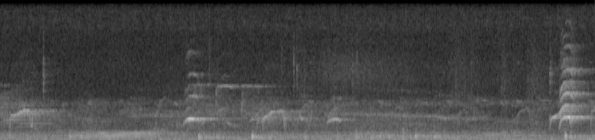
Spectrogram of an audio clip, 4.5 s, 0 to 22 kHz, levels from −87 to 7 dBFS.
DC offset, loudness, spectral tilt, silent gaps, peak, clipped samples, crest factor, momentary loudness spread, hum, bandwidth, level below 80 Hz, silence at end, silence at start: under 0.1%; -30 LUFS; -2.5 dB/octave; none; -10 dBFS; under 0.1%; 22 dB; 11 LU; none; over 20 kHz; -40 dBFS; 0 s; 0 s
